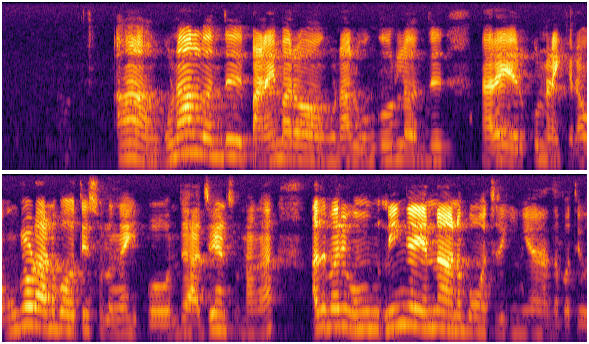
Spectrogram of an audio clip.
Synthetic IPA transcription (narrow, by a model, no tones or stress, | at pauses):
ʔaːɡʊɳaːlʋɐnd̪ɯpɐɳɐɪmɐɾõɡʊɳaːlʊŋɡoːɾɯlʋɐnd̪ɯnɪɾɐjɐɛɾɯkːɯ̃mnɪnɛkːɪɾẽːʊŋɡɐɭoːɽɐːnɯbɐʋɐt̪ːɐsɔlːɯŋɡɐɪpːoːʋɐnd̪ɯɐd͡ʒɐjɐnsɔnːaːŋɡɐ | ɐðɯmaːd̪ɾiʊŋɡniːŋɡɐɛnːɐːnɯbɐʋɐ̃ʋɐt͡ʃːɪɾɯkːiːŋɡɐːðɐpaːt̪ːi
